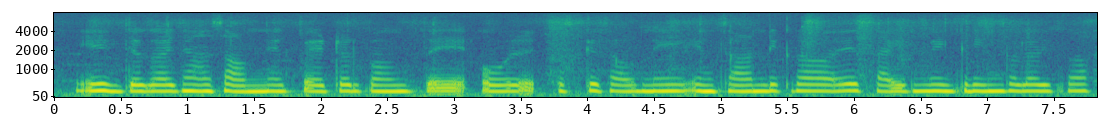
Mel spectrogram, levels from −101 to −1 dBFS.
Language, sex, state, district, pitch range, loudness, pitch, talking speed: Hindi, female, Bihar, Darbhanga, 220-230 Hz, -13 LUFS, 220 Hz, 170 wpm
